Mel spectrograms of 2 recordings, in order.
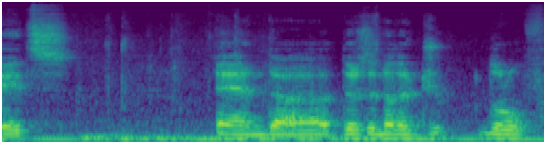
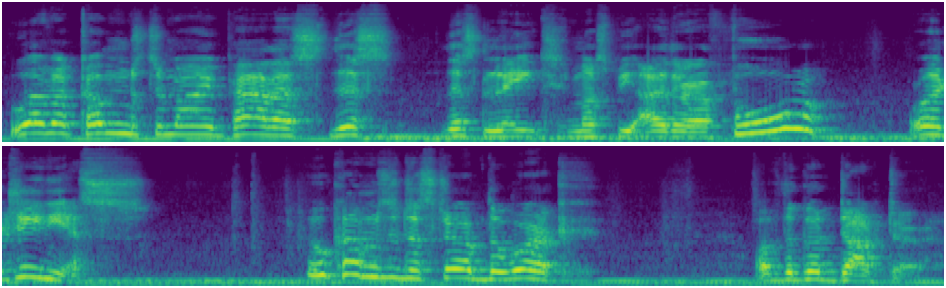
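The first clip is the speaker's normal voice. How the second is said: put-on raised, grand old scientist voice; pompous doctor; 7 semitones higher than usual. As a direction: announce yourself like a proud mad doctor.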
